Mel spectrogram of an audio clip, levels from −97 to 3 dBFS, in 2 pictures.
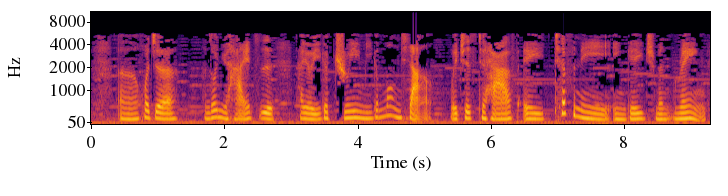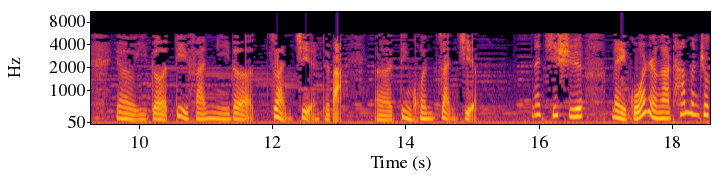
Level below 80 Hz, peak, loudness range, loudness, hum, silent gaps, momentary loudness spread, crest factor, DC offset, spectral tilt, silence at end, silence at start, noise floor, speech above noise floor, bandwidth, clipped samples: -36 dBFS; 0 dBFS; 3 LU; -16 LUFS; none; none; 9 LU; 16 dB; under 0.1%; -9.5 dB/octave; 0 s; 0 s; -35 dBFS; 20 dB; 5.8 kHz; under 0.1%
